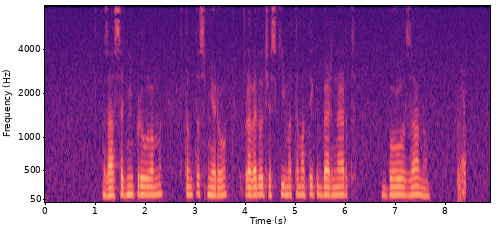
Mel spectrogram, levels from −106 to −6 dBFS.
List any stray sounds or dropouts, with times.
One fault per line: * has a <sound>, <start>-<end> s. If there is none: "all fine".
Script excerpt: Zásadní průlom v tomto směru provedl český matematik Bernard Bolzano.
* has a laugh, 8.2-8.4 s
